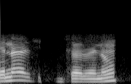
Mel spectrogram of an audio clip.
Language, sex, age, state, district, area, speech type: Tamil, male, 18-30, Tamil Nadu, Tiruvarur, urban, conversation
